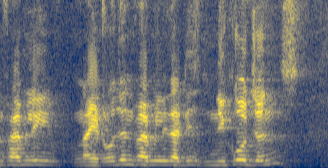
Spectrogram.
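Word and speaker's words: pnictogens: नाइट्रोजन family को बोला जाता है निकोजंस। पी साइलेंट है।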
